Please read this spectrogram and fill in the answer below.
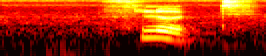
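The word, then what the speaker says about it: flute: বিশিষ্ট আমরা ধরো এফ এল ইউ টি ই ফ্লুট ফ্লুট মানে বাঁশি দেখো ইউ তার আগে কনসোন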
